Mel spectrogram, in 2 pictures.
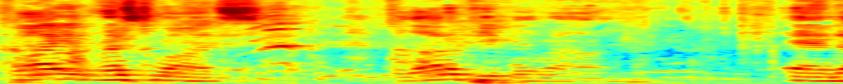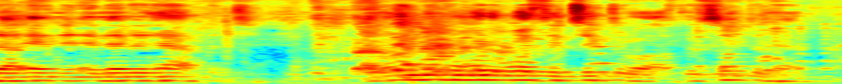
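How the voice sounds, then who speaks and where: A middle-aged man giving a humorous father of the bride speech, telling stories with deliberate pauses and repeated phrases. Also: a little high, expressive. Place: reception room before an audience. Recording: echoey room, distant mic, audience noise. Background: audience laughter and crowd noise.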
